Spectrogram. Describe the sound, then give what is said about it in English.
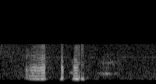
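Excited dogs give a few short, high whining yelps close together, followed by a fainter one. The sound is thin and narrow, as if over a phone line. “So, my dogs are getting all excited.”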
